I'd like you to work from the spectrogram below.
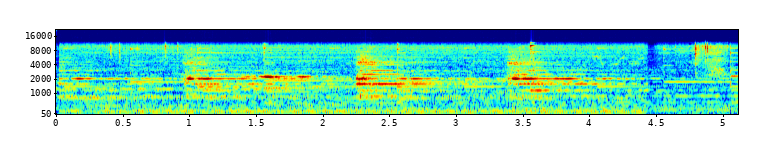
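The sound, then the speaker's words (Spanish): A bell tolls in slow, steady strokes about once a second, marking nine o'clock at night, each strike ringing out and blending into a rich, sustained hum. It sounds loud, with no voices. “Aún se encontraban jugando y divirtiéndose, pero las campanas sonaron.”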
